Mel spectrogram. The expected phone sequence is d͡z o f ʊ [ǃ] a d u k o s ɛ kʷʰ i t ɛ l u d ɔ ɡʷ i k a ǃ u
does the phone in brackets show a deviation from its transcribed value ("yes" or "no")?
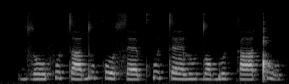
yes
